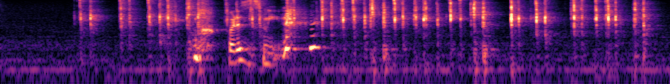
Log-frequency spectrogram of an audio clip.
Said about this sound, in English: I have a really loud keyboard. I'm sorry. I like the clicky clackies of a mechanical keyboard.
